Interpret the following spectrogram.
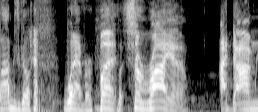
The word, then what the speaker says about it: Saraya: Sarah Ray, right? Who? Sarah Ray. Isn't Saraya? Saraya. Yes. Brother, Sarah Ray is a better name, low key though. But I'm just going, whatever. But Saraya, I'm not a big fan of her.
